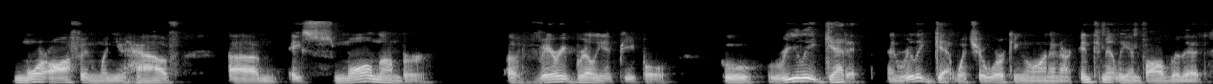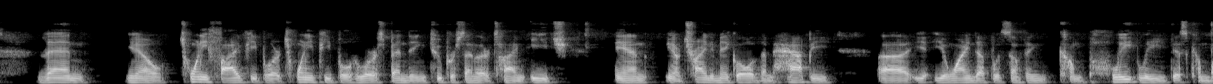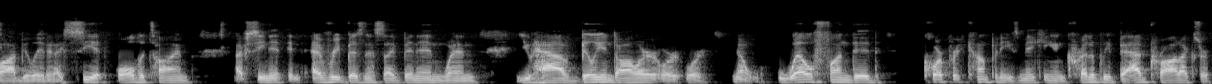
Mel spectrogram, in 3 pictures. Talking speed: 160 wpm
